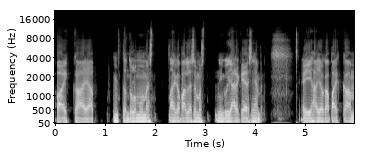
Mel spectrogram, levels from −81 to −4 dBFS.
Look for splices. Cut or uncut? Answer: cut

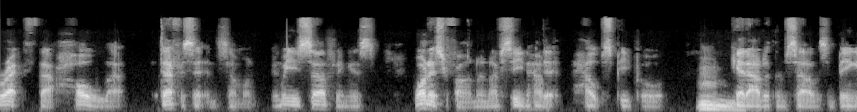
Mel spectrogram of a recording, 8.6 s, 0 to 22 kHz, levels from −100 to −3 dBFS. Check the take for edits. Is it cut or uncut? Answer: cut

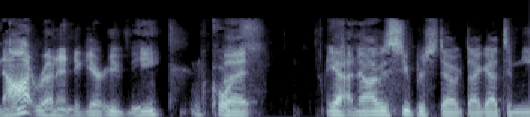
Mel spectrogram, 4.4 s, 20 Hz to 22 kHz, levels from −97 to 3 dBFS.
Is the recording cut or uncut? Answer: uncut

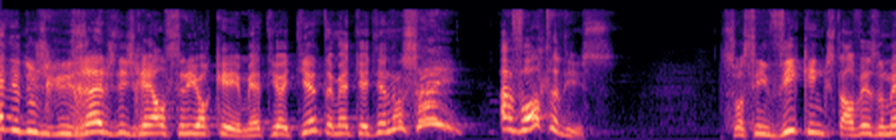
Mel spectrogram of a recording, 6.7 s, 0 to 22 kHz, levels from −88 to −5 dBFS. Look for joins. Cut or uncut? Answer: uncut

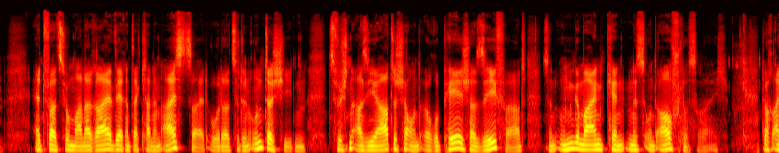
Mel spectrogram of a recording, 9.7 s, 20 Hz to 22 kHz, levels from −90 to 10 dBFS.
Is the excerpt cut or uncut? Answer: uncut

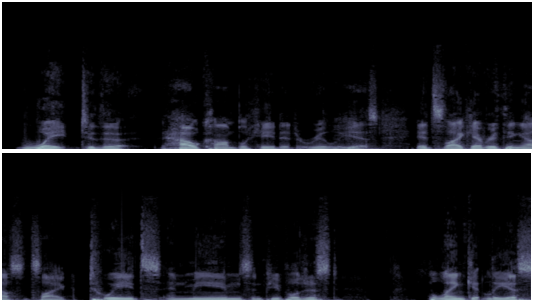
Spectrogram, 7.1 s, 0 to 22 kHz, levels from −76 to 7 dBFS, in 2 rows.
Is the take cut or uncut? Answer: uncut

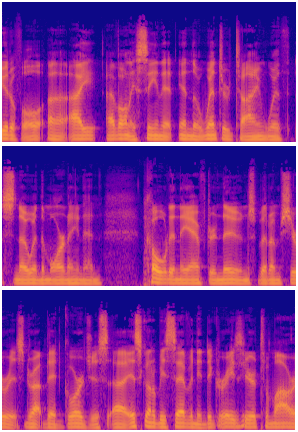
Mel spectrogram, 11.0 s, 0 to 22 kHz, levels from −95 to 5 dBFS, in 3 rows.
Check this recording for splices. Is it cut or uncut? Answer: uncut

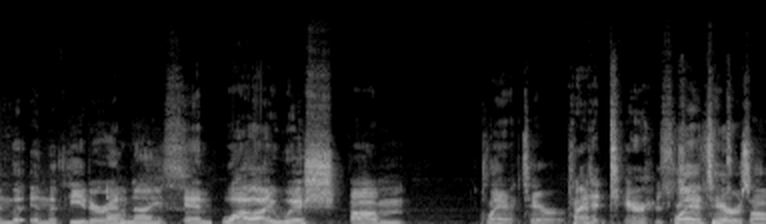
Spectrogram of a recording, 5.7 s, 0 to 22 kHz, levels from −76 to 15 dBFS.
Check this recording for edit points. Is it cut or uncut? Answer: cut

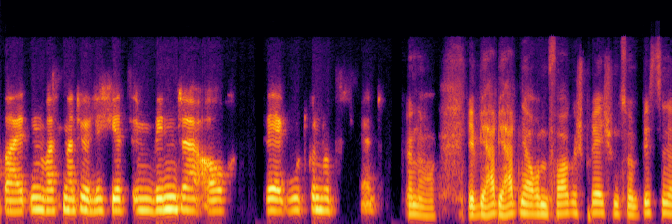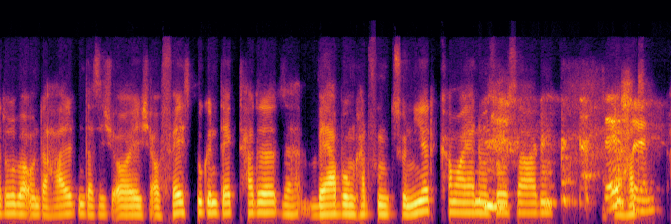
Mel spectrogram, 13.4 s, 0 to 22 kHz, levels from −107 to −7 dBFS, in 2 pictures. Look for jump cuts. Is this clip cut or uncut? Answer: cut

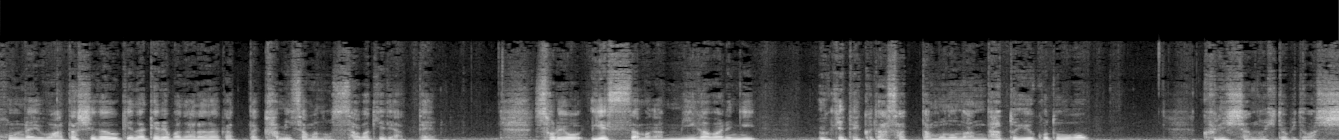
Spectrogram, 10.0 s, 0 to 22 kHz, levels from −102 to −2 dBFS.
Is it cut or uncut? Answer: uncut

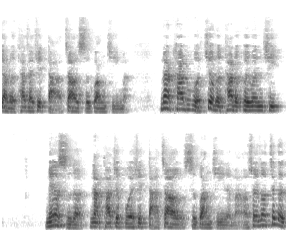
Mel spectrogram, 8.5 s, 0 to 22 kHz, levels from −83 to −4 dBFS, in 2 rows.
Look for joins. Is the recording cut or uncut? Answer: uncut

